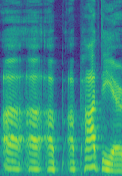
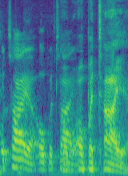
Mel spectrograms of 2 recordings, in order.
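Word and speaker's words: Opetaia: I want Joe Apatia is cruiserweight title defense also on the zone this weekend. Opatia, right.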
